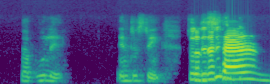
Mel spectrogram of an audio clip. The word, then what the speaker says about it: Tabbouleh: Tabbouleh. Tabbouleh.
